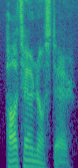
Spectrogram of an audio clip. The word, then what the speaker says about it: Pater Noster: Pater Noster, qui es in celis, sanctificetur nomen tuum.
